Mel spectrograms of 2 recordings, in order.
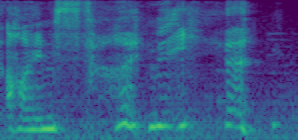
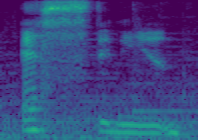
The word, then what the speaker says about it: Estinian: I read it as Einsteinian. Yeah, it's fun to try to read. It's Estinian. is his name.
